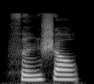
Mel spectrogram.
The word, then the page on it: 焚烧: fén shāo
